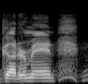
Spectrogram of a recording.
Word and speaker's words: Gutterman: I'm actually in kwn Gutterman gutter man I gotta say it like that I have now been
